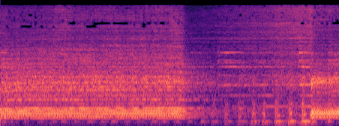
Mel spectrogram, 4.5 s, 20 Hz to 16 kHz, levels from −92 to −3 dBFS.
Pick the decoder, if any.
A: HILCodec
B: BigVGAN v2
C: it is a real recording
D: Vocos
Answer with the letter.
C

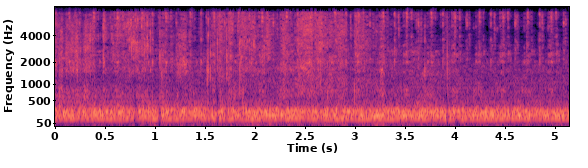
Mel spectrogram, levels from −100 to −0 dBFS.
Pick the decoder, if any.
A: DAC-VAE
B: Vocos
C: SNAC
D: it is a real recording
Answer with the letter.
B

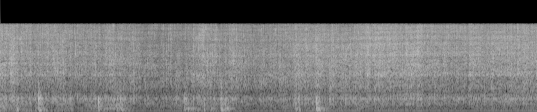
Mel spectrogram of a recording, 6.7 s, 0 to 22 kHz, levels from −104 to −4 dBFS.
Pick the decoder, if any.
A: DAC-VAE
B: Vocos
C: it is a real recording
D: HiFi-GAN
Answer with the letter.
C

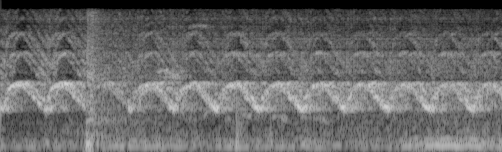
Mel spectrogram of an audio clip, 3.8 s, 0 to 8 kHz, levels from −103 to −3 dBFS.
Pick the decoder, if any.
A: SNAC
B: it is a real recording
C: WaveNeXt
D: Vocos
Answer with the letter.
D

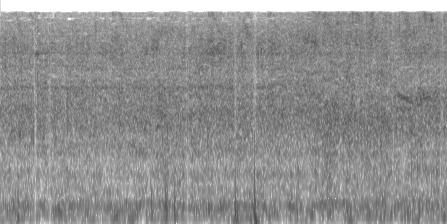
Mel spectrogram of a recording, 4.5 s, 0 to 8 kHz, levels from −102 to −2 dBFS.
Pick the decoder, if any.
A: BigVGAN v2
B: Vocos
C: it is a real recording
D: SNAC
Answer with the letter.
B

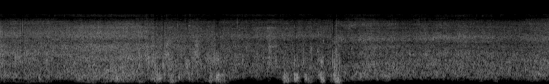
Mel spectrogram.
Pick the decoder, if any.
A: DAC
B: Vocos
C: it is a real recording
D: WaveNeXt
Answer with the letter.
C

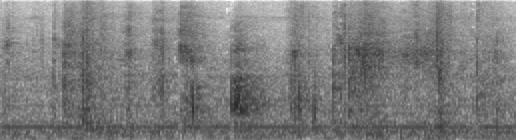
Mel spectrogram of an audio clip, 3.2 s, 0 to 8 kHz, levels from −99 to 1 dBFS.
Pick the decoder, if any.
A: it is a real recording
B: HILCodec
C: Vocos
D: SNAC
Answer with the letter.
A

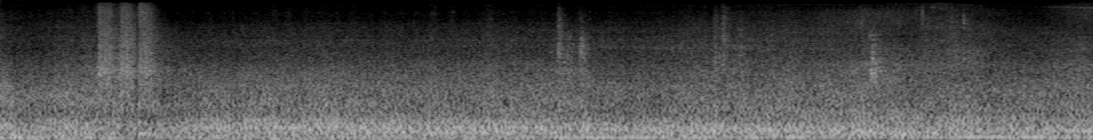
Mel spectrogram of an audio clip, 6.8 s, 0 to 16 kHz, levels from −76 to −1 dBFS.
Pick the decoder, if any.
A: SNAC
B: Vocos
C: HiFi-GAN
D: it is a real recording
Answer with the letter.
B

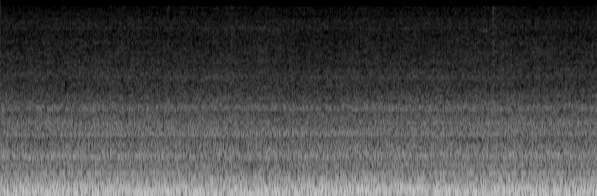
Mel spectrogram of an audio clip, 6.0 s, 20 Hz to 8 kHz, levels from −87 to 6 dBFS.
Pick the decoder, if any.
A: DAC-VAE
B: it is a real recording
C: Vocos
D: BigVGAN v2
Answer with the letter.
C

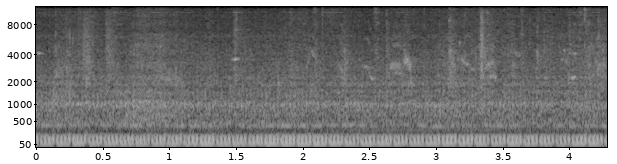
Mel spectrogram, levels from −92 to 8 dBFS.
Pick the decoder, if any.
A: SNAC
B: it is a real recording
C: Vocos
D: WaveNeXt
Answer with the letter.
C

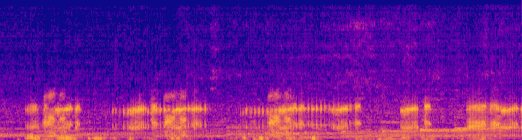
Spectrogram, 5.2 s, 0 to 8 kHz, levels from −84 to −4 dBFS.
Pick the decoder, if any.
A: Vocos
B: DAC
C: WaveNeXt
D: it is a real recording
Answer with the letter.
A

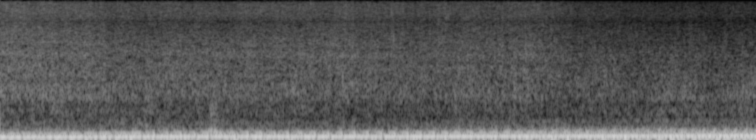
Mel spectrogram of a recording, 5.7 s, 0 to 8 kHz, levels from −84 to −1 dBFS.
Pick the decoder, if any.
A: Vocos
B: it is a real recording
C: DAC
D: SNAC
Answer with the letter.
B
